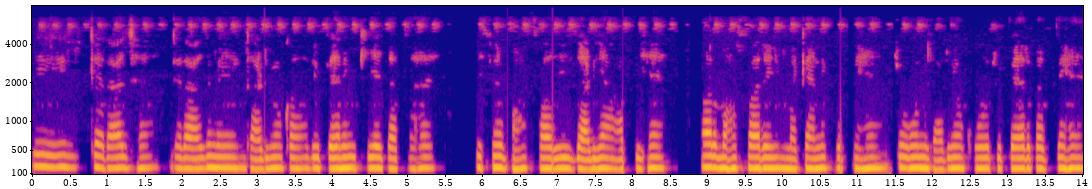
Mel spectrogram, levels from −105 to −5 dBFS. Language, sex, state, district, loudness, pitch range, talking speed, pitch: Hindi, female, Chhattisgarh, Balrampur, -24 LUFS, 180-190 Hz, 130 wpm, 185 Hz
